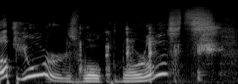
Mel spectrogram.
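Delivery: slow, drawn-out, swooping felt frog-puppet voice. Trying the quote again after a weak first try: Jordan Peterson as Kermit the Frog. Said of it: "Let me try to, Kermit the Frog here".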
